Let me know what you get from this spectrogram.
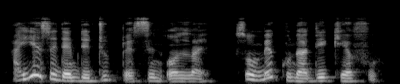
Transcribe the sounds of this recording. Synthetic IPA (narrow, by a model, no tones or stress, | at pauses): aɪɦisedɛ̃mdedupɛsĩnɔ̃nlãɪ̃n | somekũnadekʰɛfṵl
